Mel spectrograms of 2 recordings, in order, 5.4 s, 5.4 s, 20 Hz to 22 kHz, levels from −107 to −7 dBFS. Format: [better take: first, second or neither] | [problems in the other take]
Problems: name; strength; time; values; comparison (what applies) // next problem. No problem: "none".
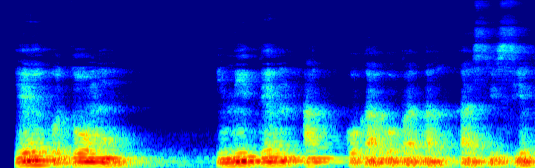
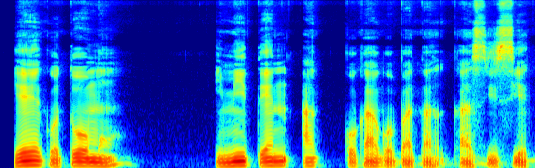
second | room echo; dies away in 0.9 s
